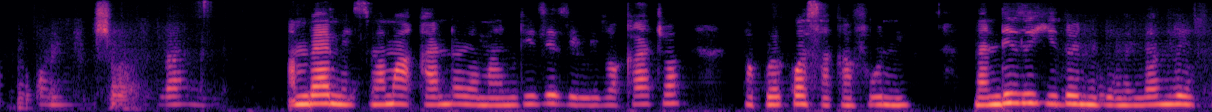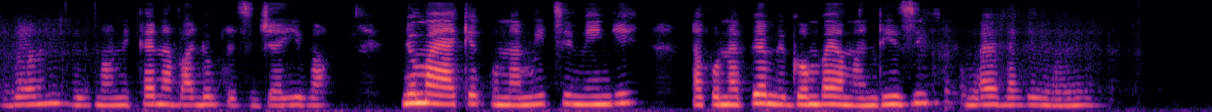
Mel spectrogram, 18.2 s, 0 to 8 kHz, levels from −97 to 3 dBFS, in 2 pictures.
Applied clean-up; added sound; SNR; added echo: neural mask model DeepFilterNet 3.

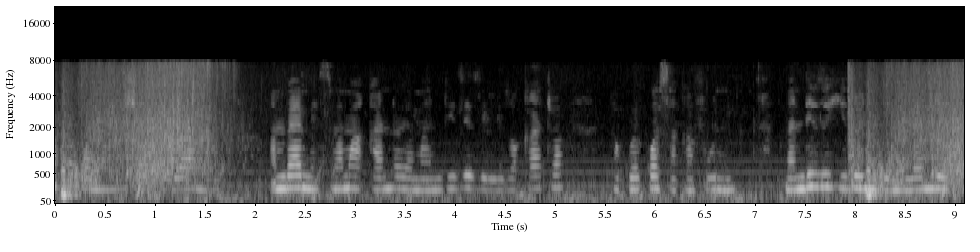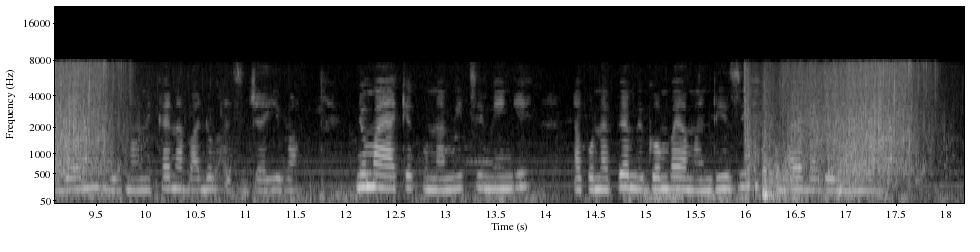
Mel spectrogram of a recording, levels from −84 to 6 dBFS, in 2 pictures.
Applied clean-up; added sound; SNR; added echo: none; Splash, splatter; 4 dB; none.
